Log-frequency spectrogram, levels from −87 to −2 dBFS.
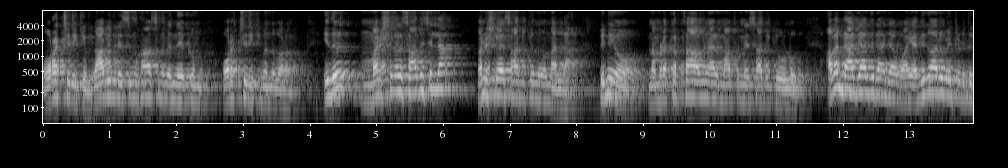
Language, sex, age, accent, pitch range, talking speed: Malayalam, male, 50-69, native, 135-195 Hz, 90 wpm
